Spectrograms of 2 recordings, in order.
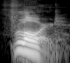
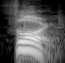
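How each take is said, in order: First: Floored said loud and flat-out; punched word. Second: Floored said louder and higher; punched again higher. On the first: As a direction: hit Floored hard and loud. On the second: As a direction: slam Floored even harder. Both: Shown as a demonstration.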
